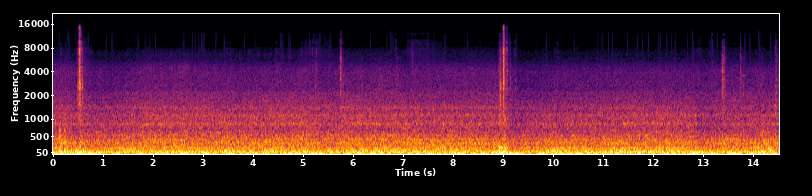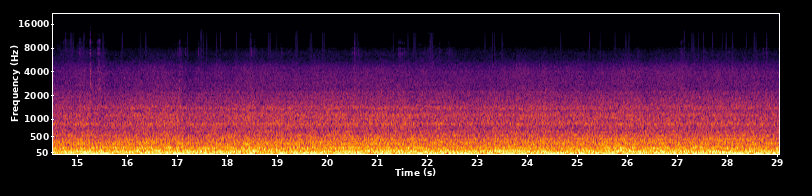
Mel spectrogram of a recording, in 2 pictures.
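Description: Steady tyre and road noise with a low rumble from a Nissan X-Trail Hybrid cruising at expressway speed, heard inside the cabin. Two brief clicks come through, one just after the start and one about nine seconds in.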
